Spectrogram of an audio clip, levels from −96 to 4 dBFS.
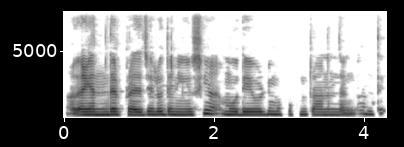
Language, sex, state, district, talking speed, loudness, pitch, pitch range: Telugu, female, Telangana, Karimnagar, 140 wpm, -18 LUFS, 220 Hz, 210-230 Hz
